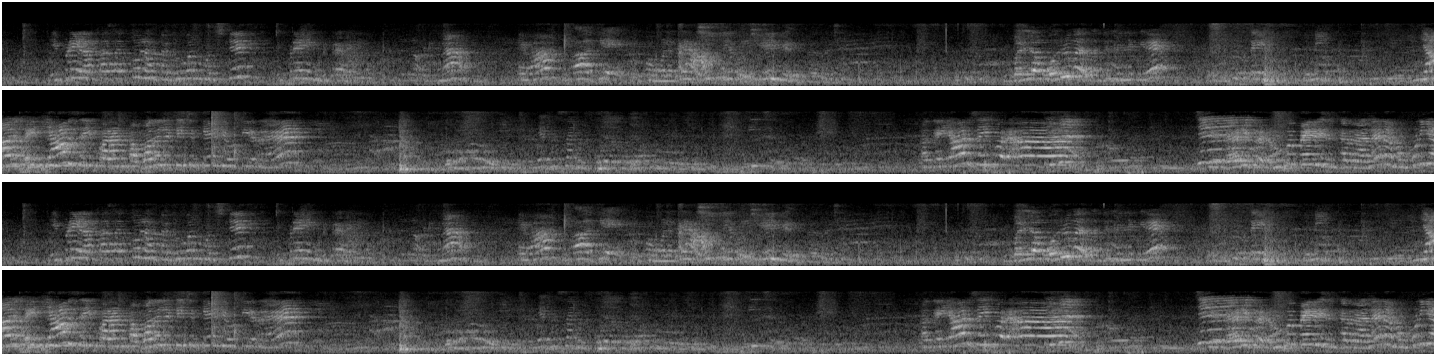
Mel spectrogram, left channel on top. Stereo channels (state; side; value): identical; both; correlation 1.00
